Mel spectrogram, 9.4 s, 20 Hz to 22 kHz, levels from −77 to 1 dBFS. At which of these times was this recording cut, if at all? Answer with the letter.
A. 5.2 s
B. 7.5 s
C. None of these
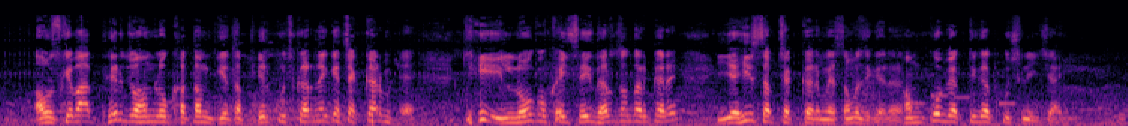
B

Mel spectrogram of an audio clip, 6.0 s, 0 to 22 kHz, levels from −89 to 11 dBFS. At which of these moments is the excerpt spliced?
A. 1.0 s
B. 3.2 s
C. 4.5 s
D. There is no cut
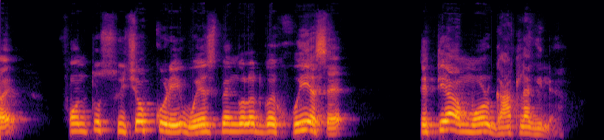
D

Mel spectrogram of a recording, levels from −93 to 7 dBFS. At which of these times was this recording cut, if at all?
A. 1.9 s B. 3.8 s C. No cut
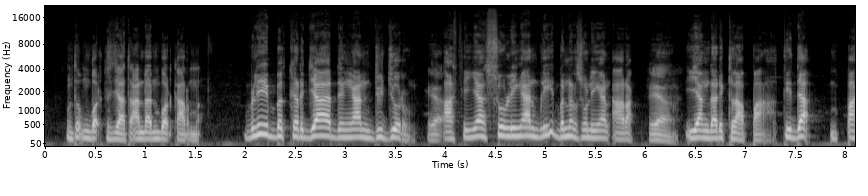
A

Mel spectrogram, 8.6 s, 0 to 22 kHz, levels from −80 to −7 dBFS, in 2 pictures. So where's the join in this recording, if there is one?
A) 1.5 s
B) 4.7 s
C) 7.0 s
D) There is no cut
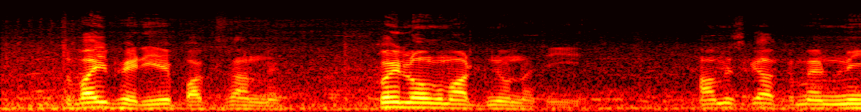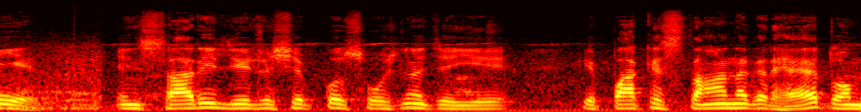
B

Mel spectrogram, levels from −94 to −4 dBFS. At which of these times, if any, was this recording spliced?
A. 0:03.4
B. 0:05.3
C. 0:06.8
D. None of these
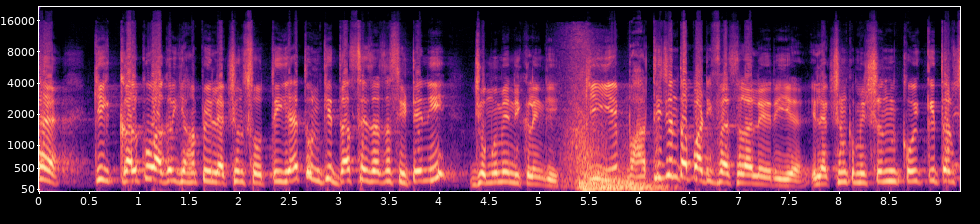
B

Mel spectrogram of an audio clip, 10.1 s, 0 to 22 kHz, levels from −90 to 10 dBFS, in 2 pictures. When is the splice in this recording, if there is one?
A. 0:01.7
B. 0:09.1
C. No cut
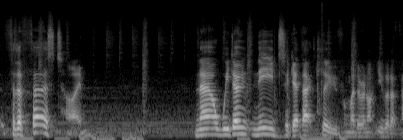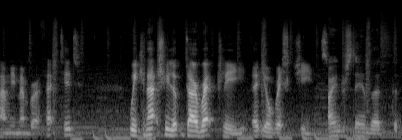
B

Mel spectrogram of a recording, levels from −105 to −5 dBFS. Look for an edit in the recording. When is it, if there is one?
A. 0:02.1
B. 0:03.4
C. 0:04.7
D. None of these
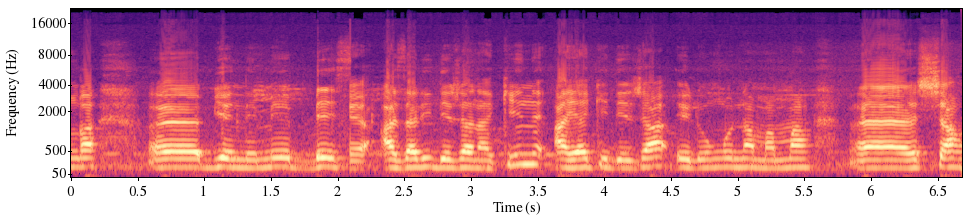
A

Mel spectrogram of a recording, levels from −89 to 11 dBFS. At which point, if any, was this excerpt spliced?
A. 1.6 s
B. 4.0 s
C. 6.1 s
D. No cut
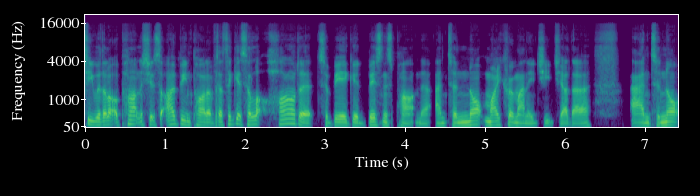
A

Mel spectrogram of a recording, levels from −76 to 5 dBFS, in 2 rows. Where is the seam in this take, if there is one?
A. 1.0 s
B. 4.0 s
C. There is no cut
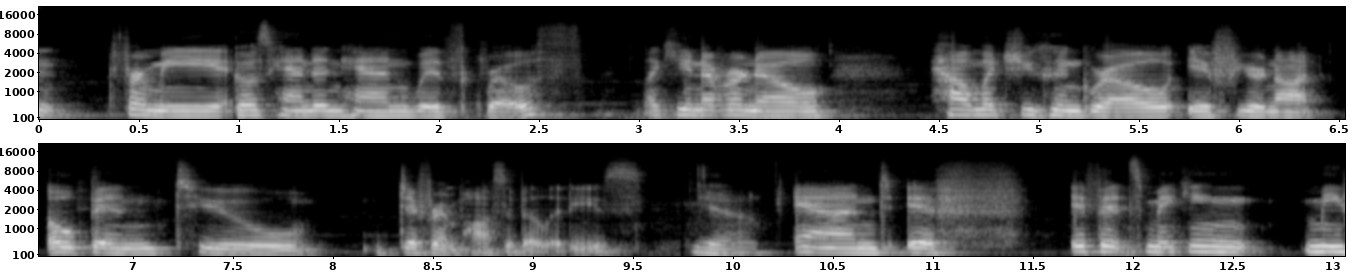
A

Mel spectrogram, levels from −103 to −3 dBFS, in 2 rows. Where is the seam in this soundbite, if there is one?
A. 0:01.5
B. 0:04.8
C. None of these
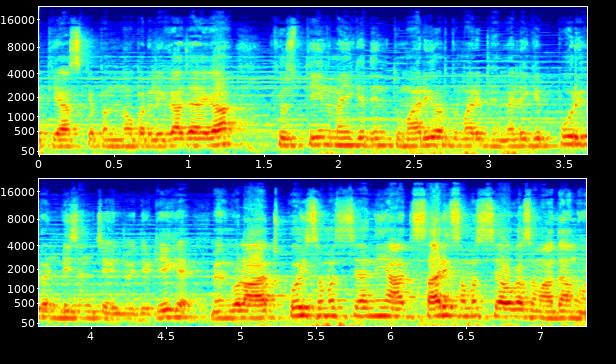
B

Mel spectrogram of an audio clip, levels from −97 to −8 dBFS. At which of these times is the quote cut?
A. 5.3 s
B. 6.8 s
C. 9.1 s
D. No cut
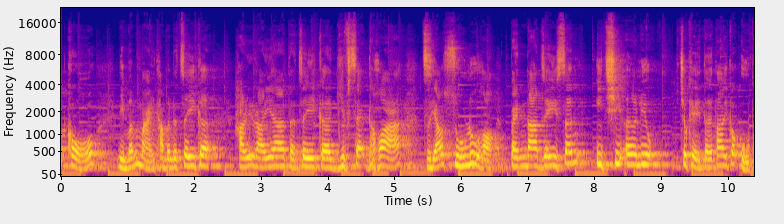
C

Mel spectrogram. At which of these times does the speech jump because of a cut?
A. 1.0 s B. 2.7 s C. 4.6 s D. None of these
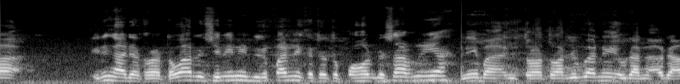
C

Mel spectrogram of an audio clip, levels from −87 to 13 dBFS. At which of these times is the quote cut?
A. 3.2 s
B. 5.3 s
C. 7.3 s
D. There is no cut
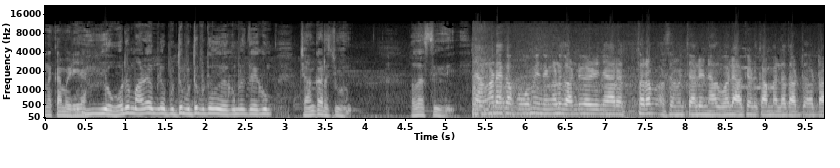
B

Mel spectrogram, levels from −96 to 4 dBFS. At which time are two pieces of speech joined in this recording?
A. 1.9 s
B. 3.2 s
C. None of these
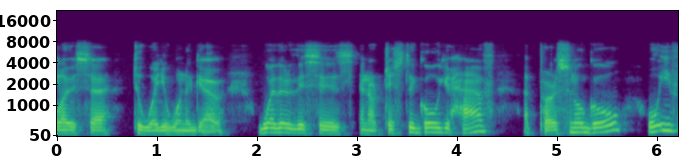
C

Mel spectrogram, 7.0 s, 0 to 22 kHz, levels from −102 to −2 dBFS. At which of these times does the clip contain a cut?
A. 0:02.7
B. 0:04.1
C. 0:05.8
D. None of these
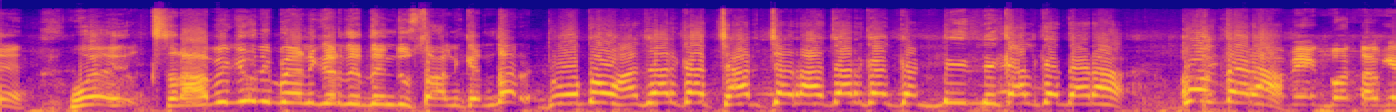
A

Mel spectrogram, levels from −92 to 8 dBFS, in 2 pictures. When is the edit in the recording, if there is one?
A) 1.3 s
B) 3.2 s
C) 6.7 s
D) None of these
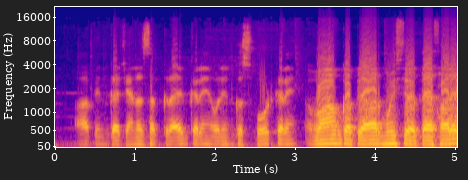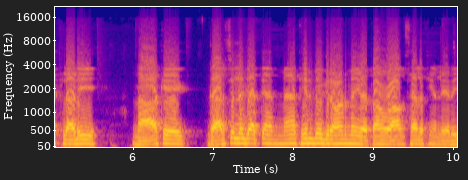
B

